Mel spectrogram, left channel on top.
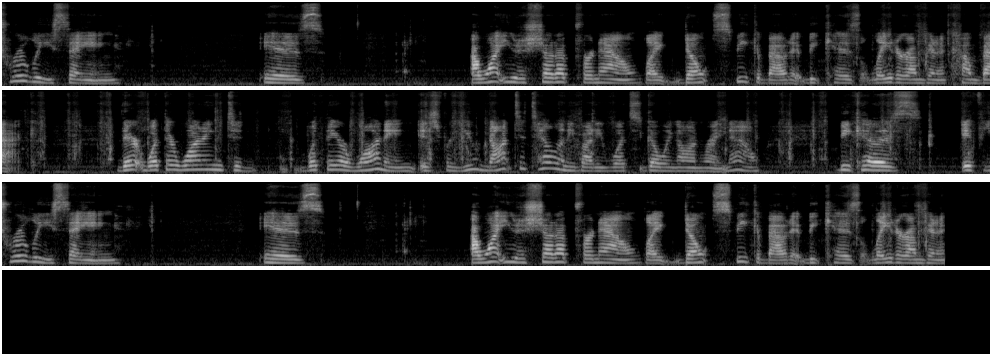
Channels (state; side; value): drops out; right; at 9.5 s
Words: saying is, I want you to shut up for now. Like, don't speak about it, because later I'm going to come back. What they are wanting is for you not to tell anybody what's going on right now. Because if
